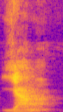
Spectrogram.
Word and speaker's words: llama: your pronunciation is wrong when a word begins with a double l the double l is pronounced as y therefore the correct way to say llama is in fact yama don't you see very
